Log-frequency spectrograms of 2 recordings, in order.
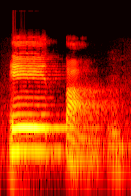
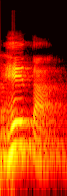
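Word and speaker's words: ἦτα: Beda dengan ini juga tapi dibaca eta. Bukan heta, tapi Contoh merah, bukan merah, tapi merah.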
